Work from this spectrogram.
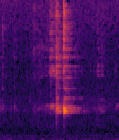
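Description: A clear glass Christmas ornament with a chrome design gives a single faint, bright clink as it is handled, in an otherwise quiet room.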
